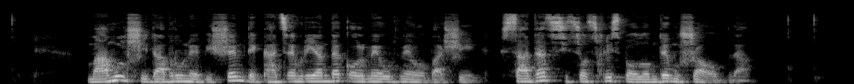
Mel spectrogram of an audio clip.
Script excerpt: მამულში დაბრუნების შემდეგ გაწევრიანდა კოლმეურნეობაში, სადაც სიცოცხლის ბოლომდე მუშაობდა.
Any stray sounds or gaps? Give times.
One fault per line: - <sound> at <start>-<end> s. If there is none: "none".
none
